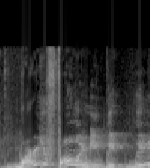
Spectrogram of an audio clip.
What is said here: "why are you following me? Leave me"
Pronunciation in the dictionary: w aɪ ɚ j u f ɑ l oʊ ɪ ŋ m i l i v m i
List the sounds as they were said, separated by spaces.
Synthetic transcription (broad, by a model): w aɪ ɚ j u f ɑ l oʊ ɪ ŋ m i w i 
